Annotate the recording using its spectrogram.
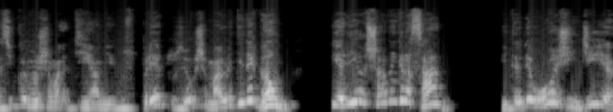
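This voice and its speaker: A man talks at a moderate pace in a dark, mellow tone. His pitch swings very widely. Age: 70s. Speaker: panel guest on ageism. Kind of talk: panel discussion. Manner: hesitant, many fillers.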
